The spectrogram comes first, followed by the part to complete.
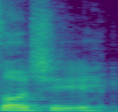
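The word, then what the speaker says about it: Xochitl: it off there okay it's sochi that certain things aren't pronounced so sochi gomez has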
